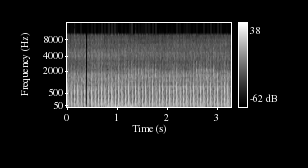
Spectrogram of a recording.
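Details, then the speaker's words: 2019 fuel-injected RPS Hawk DLX 250 dirt bike, new counterbalanced engine on its first start and heat cycle after assembly: fast even thumping about thirteen beats a second at idle with a light mechanical rattle underneath from the clutch, expected to break in. "You hear the clutch? Yeah, everything's got to break in."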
